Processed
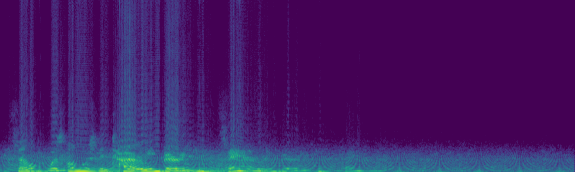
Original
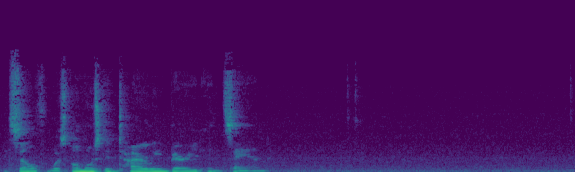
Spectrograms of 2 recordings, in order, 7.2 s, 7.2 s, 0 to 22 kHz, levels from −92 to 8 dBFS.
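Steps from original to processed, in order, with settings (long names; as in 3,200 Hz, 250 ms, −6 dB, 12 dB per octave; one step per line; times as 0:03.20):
source passing by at 0:01.96, 25 m/s, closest 25 metres
downward compressor 2.5 to 1, threshold −39 dBFS, peak gain reduction 9 dB
inverse Chebyshev low-pass filter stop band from 5,600 Hz, stop band 50 dB
mains-hum notches 50/100/150/200/250/300/350/400/450 Hz
double-tracking delay 20 ms −6.5 dB
slap from a distant wall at 250 metres, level −15 dB
phase shifter 2 Hz, delay 4.9 ms, feedback 70%
high-pass filter 65 Hz
boost into a limiter +27.5 dB
level −1 dB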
